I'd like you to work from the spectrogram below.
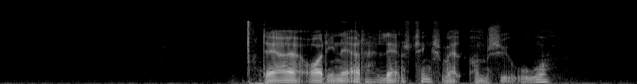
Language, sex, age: Danish, male, 52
